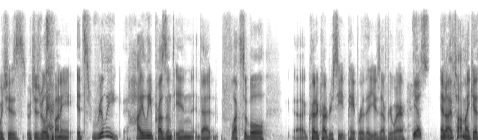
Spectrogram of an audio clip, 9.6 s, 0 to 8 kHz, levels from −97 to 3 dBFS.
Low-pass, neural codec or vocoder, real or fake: 7.2 kHz; codec, 16 kHz, 4 kbps, X-Codec, WavLM features, trained on Multilingual LibriSpeech; fake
